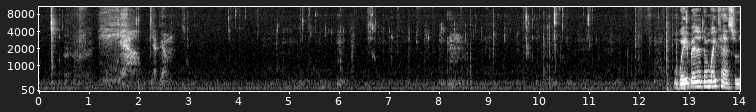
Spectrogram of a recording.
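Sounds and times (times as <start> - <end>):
steady low hum: 0.0 - 14.0
mouth clicks and smacks: 0.2 - 0.5, 3.8 - 11.1
person chewing food: 3.7 - 12.5.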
